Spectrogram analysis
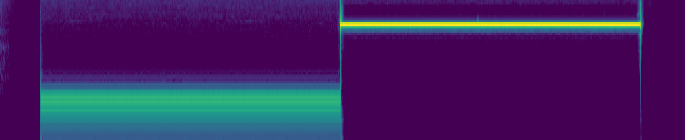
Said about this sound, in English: And I'm going to do it again because I want to see what the Luft's meter shows us on these two tones.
